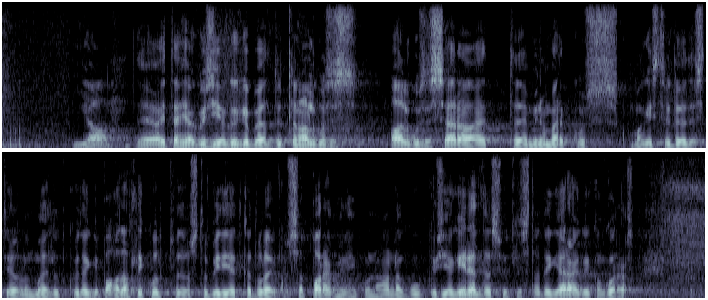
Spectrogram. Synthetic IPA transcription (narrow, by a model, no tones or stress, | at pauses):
jɑːɑjt̪ːæhjeɑkys̬ʲijɑkɤjɡe̞pe̞ɑlt̪ːˑyt̪ˑle̞nɑlɡuses | ɑlɡuse̞sːeæɾɑe̞t̪ːˑminumærkːˑusmɑɡist̪rit̪ø̞ːd̪e̞st̪e̞jo̞lnud̪̚mɤ̞e̞ld̪ud̪̥̚kujd̪ɑɡipɑɦɑt̪ɑht̪likːˑult̪ːˑvɤjvɑst̪upid̪̥ie̞t̪kɑt̪ule̞vikusːɑːb̥̚pɑɾe̞minikunɑnɑɡukysijɑkiɾje̞ld̪ɑsyt̪ˑlest̪ɑt̪e̞ɡiæɾɑjɑkɤjkːˑo̞ŋko̞rːɑ̰s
